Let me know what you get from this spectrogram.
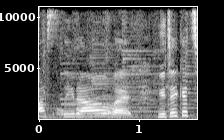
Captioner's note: murmurs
